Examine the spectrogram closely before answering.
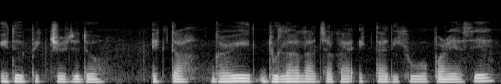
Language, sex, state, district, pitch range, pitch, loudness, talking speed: Nagamese, male, Nagaland, Kohima, 125-135 Hz, 130 Hz, -16 LUFS, 165 wpm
